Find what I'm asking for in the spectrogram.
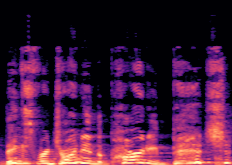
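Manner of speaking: loud, laughing mock retort; laughing jab. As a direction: tease her through laughter. Laughing jab at late doctor.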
